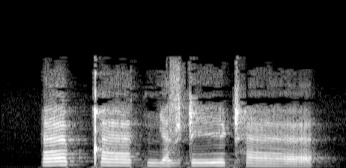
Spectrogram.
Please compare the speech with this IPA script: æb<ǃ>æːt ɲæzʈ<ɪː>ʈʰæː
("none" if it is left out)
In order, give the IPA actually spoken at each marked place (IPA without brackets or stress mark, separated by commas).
ǃ, ɪː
